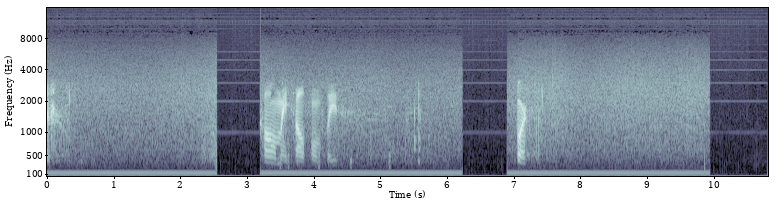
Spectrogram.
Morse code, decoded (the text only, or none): none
